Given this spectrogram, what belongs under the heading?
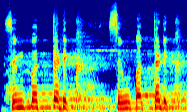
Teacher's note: Second syllable from the end, we have stress mark.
